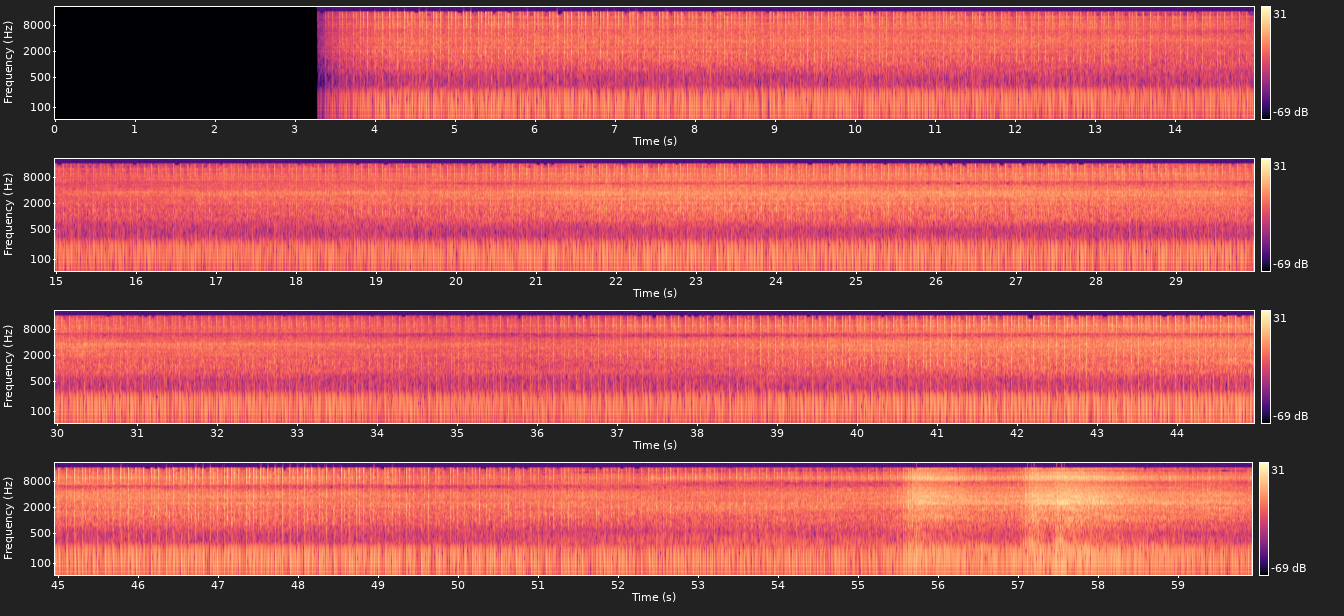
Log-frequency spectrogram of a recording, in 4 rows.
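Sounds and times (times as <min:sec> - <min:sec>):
motorcycle engine idling: 0:03.3 - 0:59.9.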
